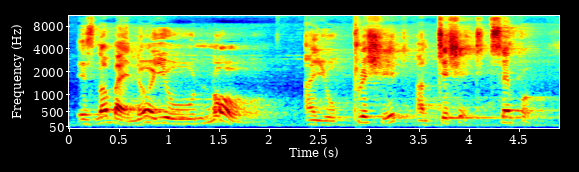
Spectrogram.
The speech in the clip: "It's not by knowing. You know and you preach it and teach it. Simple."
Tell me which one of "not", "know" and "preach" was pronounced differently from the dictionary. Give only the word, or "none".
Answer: preach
